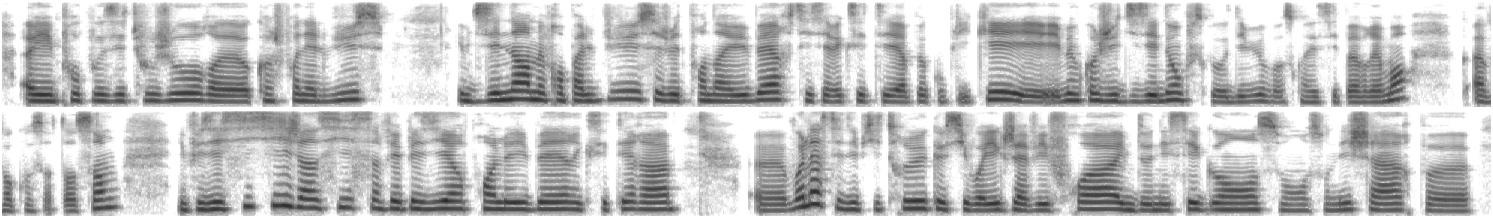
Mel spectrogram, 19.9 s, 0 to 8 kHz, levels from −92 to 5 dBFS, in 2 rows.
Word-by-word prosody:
et 185 -1 +5
il - - +5
me - - -15
proposait 185 -1 -3
toujours, 195 +1 0
heu, 165 -1 +1
quand 185 - -4
je 175 - -9
prenais 185 -2 -1
le 170 - -8
bus, 220 - -2 0.5
il 190 - -1
me - - -2
disait: 195 +4 +4
«Non, 230 +2 +7
mais 215 - +5
prends 195 -1 -2
pas 190 - +1
le 185 - 0
bus, 225 +2 -4
je - - +2
vais 185 -1 +2
te - - -26
prendre 185 -1 -1
un 175 - 0
Uber», 210 +5 +3
s'il 190 - -5
savait 170 -2 -4
que - - -10
c'était 175 -2 -3
un 155 - -1
peu 175 +2 -7
compliqué 170 +3 +1
et - - -1
même 195 0 +2
quand 200 - 0
je 185 - +1
lui 185 - +1
disais: 170 +2 +1
«Non», 210 +3 +2
parce 200 - -11
qu'au 160 -2 -6
début, 155 +3 -5
on 155 -3 -10
se - - -8
connaissait 150 -2 -10
pas 155 0 -4
vraiment, 165 +11 -1 0.4
avant 165 -1 -3
qu'on 165 - -14
sorte 155 - -9
ensemble, 230 - 0 0.4
il - - -4
me - - -9
faisait: 200 +1 +4
«Si, 280 +8 -2
si, 310 +2 +3
j'insiste, 245 -1 0
ça 230 - -2
me 210 - -3
fait 215 -1 +3
plaisir, 215 0 +3
prend 210 0 +1
le 200 -1 +4
Uber» 200 +1 +2
et - - -2
cetera. 200 0 0 0.6
Heu, 170 0 -3
voilà, 275 - +6
c'est 235 -8 -5
des 195 -1 0
petits 190 0 -7
trucs, 220 +1 +2
heu, - - +5
s'il 195 0 +1
voyait 175 +1 +4
que - - -4
j'avais 180 -1 +1
froid, 205 +2 +2
il 190 - +2
me - - 0
donnait 175 0 -2
ses 195 +2 +1
gants, 190 0 0
son 175 -3 -4
son 175 +2 -9
écharpe, 185 -1 -1
heu, 155 -2 -3
190 Hz, 265 wpm, -23 LUFS, 175-205 Hz, 0.6 s, Non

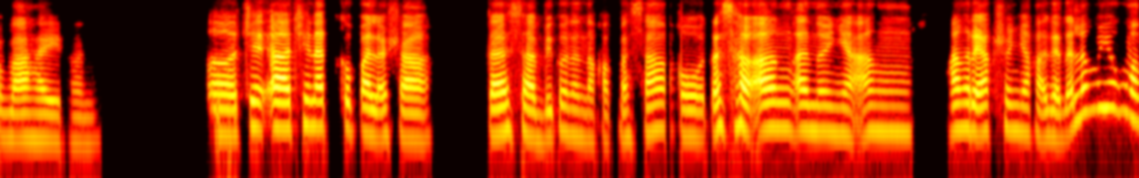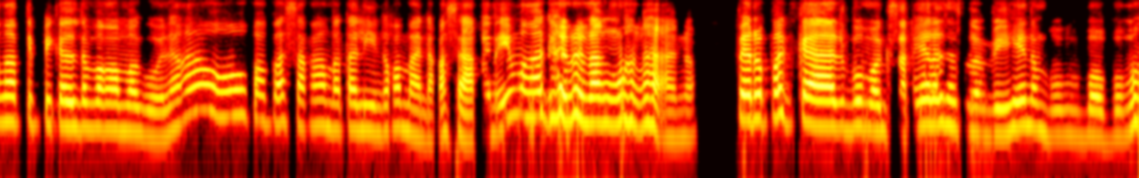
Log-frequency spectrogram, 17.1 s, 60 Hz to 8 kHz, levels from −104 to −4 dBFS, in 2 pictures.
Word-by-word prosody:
bahay 175 -1 -3
nun. 160 0 -20 0.9
Ah, 200 -1 +1
chi 240 0 -1
ah 240 0 +10
chinat 245 0 +1
ko 240 - -6
pala 200 -4 +1
siya, 180 -3 0 0.5
tas 210 +2 +1
sabi 190 -1 -1
ko 220 - -7
na 195 - -9
nakapasa 185 +5 -5
ako. 195 -1 -7
Tapos 215 +4 -1
ang 235 0 +4
ano 225 -1 -1
niya, 205 -3 -5
ang 215 -1 -13 0.3
ang 230 +1 +2
reaksiyon 225 +2 0
niya 210 - -6
kaagad, 180 -1 -5
alam 350 - -2
mo 395 - -15
yung 410 -2 -9
mga 280 -2 +1
tipikal 255 -2 -1
na 245 - -3
mga 230 -1 +1
magulang, 215 +2 -6
"Ah, 375 +3 -1
oo, 335 +1 -2
papasa 275 -3 -5
ka 255 +1 -4
matalino 225 -1 -5
ka, 240 - -3
mana 195 -3 -4
ka 190 - -1
sa 175 - +2
akin", 200 0 -7
yung 340 +2 -3
mga 320 0 +4
ganun, 345 -4 +6
ang 275 0 +7
mga 275 -2 -1 0.2
ano, 185 - -12 0.3
pero 300 -1 +7
'pagka 260 -6 +6
bumagsak 225 -4 -3
yan 260 +1 +2
sasabihin, 220 +1 -4
"Ang 235 - -13
bobo, 195 0 -17
bobo 190 -1 -7
225 Hz, 195 wpm, -22 LUFS, 195-255 Hz, 0.9 s, ah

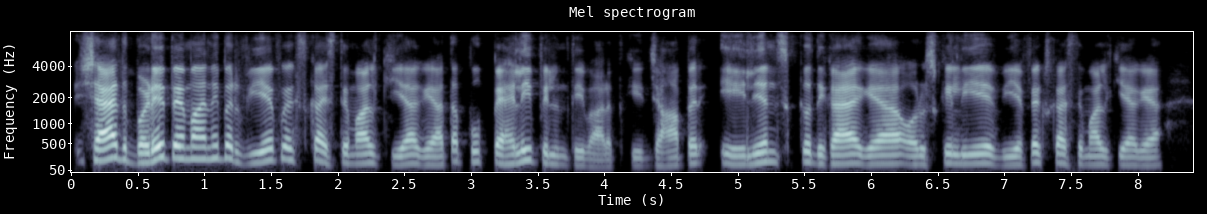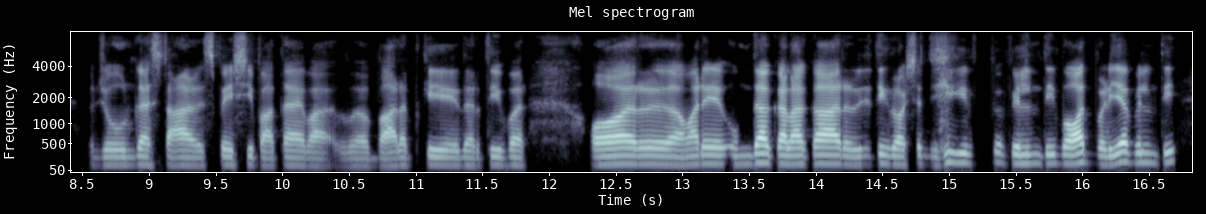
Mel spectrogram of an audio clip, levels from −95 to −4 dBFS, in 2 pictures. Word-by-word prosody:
शायद 200 +3 +10
बड़े 155 +7 +7
पैमाने 220 -1 +4
पर 230 -1 -1
वीएफएक्स 185 +7 -2
का - - +3
इस्तेमाल 150 0 -1
किया 140 +2 -2
गया 125 0 -2
था 180 - -6
वो 170 - -5
पहली 145 +7 +2
फ़िल्म 140 -4 -5
थी 120 - -6
भारत 100 -3 -9
की 115 - -12
जहाँ 115 +1 -4
पर 150 - -3 0.2
एलियंस 155 +6 -2
को 170 - -2
दिखाया 140 0 +3
गया 140 +1 +1
और 135 -1 -4
उसके 150 +3 -5
लिए 145 +1 -1
वीएफएक्स 130 +6 -5
का 155 - -2
इस्तेमाल 130 -1 -6
किया 125 -2 -5
गया। 120 0 -4 0.5
जो 125 0 -6
उनका 125 +1 -2
स्टार 120 -1 -1
स्पेसशिप 130 +2 -4
आता 115 +2 -3
है 120 -1 -1
भा 110 -1 -3
अ, 110 +1 -10
भारत 110 +2 -1
के 125 -2 -2
धरती 120 +1 -7
पर 125 -1 -4 0.6
और 135 +1 +5 0.3
हमारे 135 +3 +1
उम्दा 140 +2 +3
कलाकार 140 0 +5
ऋतिक 130 +2 -5
रोशन 130 +1 -2
जी 165 - -3
की 155 - -2 0.3
फ़िल्म 145 -1 -4
थी 145 - -2
बहुत 145 +3 +5
बढ़िया 135 +6 +3
फ़िल्म 160 -1 -7
थी। 165 - -3
135 Hz, 200 wpm, -26 LUFS, 125-150 Hz, 0.6 s, शायद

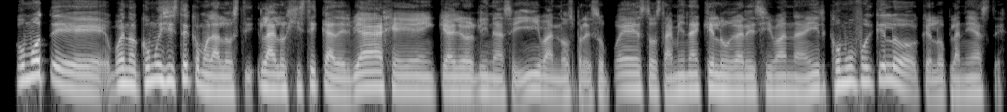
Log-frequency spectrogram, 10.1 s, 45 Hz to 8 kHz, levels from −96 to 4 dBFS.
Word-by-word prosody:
¿cómo 215 +7 +7
te 140 - +1
bueno, 160 +2 +3
cómo 185 +7 +3
hiciste 190 +1 +3
como 135 -7 -1
la 115 - +2
losti 115 -1 -4
la 140 -4 +3
logística 130 0 -2
del 105 -1 -2
viaje, 130 -3 +2
en 115 -1 -4
qué 120 +3 -2
aerolínea 115 -2 -1
se 105 -3 -7
iban 115 0 -2
los 105 +1 -6
presupuestos, 120 +5 -4
también 120 +4 -2
a 130 - +2
qué 140 - 0
lugares 120 -1 -1
se - - -7
iban 120 0 -3
a 110 0 -3
ir? 130 +1 -2
¿Cómo 170 +3 +2
fue 180 0 -2
que 195 - -1
lo 145 - -1
que - - -7
lo 105 +1 -6
planeaste? 110 0 -7
120 Hz, 205 wpm, -23 LUFS, 115-145 Hz, -, cómo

